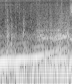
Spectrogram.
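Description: A drifting car in a parking lot keeps its engine droning steadily while the tires squeal and skid, loud and close, with a person speaking over the noise.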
